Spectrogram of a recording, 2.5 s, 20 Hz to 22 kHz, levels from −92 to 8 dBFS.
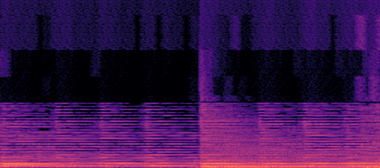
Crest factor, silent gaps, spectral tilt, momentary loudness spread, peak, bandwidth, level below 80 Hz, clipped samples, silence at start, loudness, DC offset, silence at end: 14 dB; none; -5 dB/octave; 7 LU; -10 dBFS; over 20 kHz; -60 dBFS; under 0.1%; 0 s; -26 LUFS; under 0.1%; 0 s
